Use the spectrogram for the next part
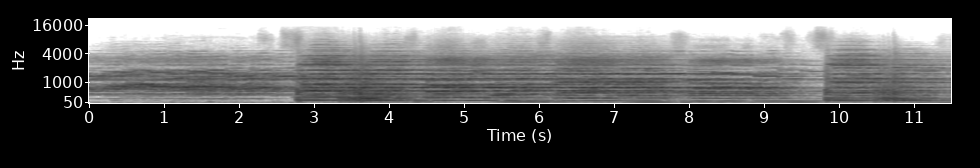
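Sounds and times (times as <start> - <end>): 
large six-part choir singing a baroque mass: 0.0 - 11.4.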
